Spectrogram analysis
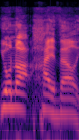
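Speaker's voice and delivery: normal talking voice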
